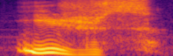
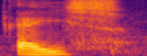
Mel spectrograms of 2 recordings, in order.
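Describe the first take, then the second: First: The 'ij' vowel is not pronounced as 'ei'. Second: The 'ij' vowel is pronounced as the 'ei' diphthong. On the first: The speaker calls it wrong. "on ne dit pas ijs" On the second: The speaker calls it right. "on dit ice"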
